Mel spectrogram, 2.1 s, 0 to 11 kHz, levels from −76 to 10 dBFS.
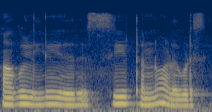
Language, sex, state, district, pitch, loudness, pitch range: Kannada, female, Karnataka, Bangalore, 155 Hz, -15 LUFS, 140-165 Hz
